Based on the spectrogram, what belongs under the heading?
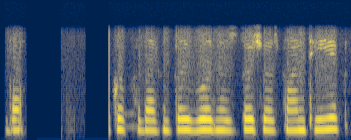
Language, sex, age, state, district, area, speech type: Kashmiri, female, 30-45, Jammu and Kashmir, Baramulla, rural, conversation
